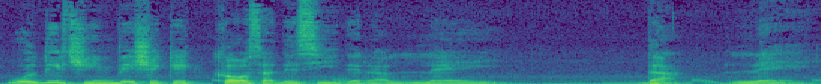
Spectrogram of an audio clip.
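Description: A man voicing a bald, composed gentleman who speaks calmly and formally. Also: medium pitch, drawn-out words, vocal fry, faint music behind. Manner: calm, formal.

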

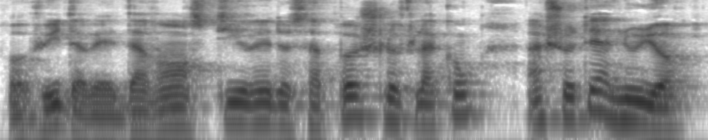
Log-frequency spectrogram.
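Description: A man reading a novel aloud as the narrator, in measured, even scripted narration. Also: fairly low pitch. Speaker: audiobook narrator.

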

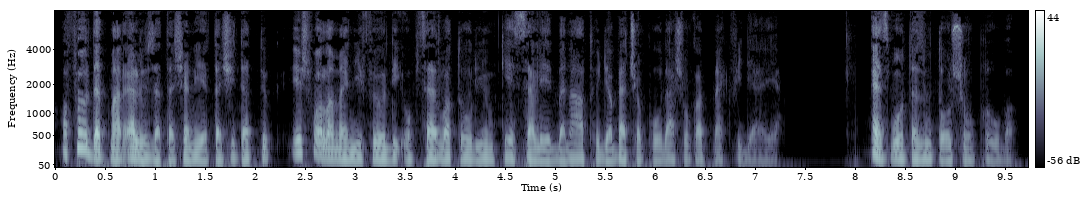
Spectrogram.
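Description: A man with a Hungarian accent reading a science fiction audiobook in an even, measured way. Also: fairly low pitch, no room sound. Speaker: audiobook narrator. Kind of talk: scripted narration.

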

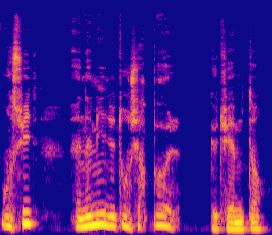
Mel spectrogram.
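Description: A man's voice: fairly high pitch, animated, unhurried, warm tone, breathy edge, voice pushed up. A man reading aloud plays a cunning disguised adventurer who speaks with sure, commanding knowingness. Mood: urgent, insistent.

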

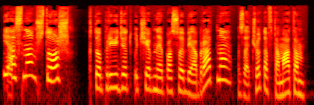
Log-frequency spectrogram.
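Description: A wry, curt male lecturer who snaps out decisions and dry remarks, as a woman reader puts him on. The reading is lively in pitch, recorded close and dry for an audiobook. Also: moderate pace, no room sound.

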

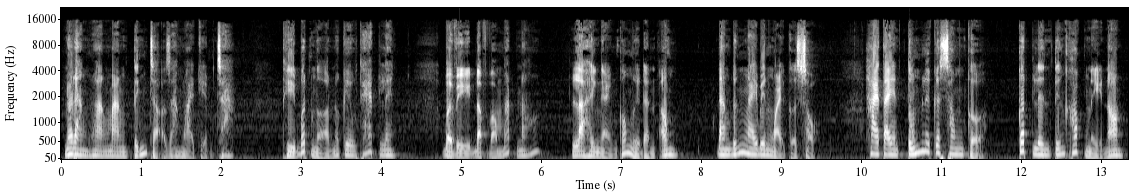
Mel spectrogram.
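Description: A man's voice: mid-range voice, huge pitch swings, normal speed, mellow. A man narrating a ghost story in a dramatic, suspenseful way.

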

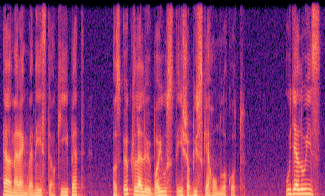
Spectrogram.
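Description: A man reading a classic story aloud as an audiobook narrator, in a measured, calm storytelling way. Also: mid-range voice. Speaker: audiobook reader. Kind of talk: scripted narration.

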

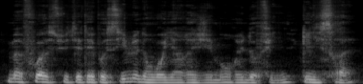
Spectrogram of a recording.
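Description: Brief: mysterious nobleman in an audiobook, read by a man, suave and teasing, raised and emphatic, mellow and a little husky. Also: on the low side, steady tone, fairly quick. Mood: teasing, urgent. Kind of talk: audiobook character reading.

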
